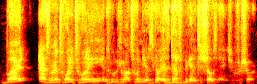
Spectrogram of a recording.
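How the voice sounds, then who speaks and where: A man co-hosting a casual movie podcast, with a bright, forward voice and a breathy, husky edge. He talks loosely and with hype, repeating phrases and dropping slang. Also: mid-range voice, flat delivery, very fast, low-quality recording. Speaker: podcast co-host. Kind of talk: casual movie-review chat.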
